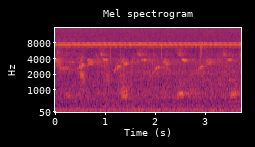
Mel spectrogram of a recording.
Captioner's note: birds chirping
